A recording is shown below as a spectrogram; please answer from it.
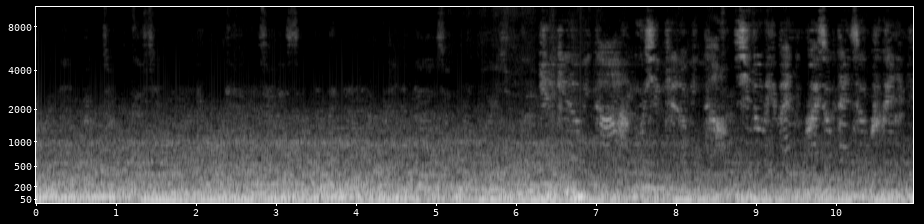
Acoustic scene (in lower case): car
